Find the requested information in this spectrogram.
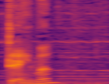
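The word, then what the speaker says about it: Daemon: a e m o n how do you pronounce that Damon if you prefer and this address I guess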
